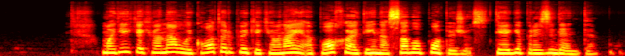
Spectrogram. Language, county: Lithuanian, Vilnius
